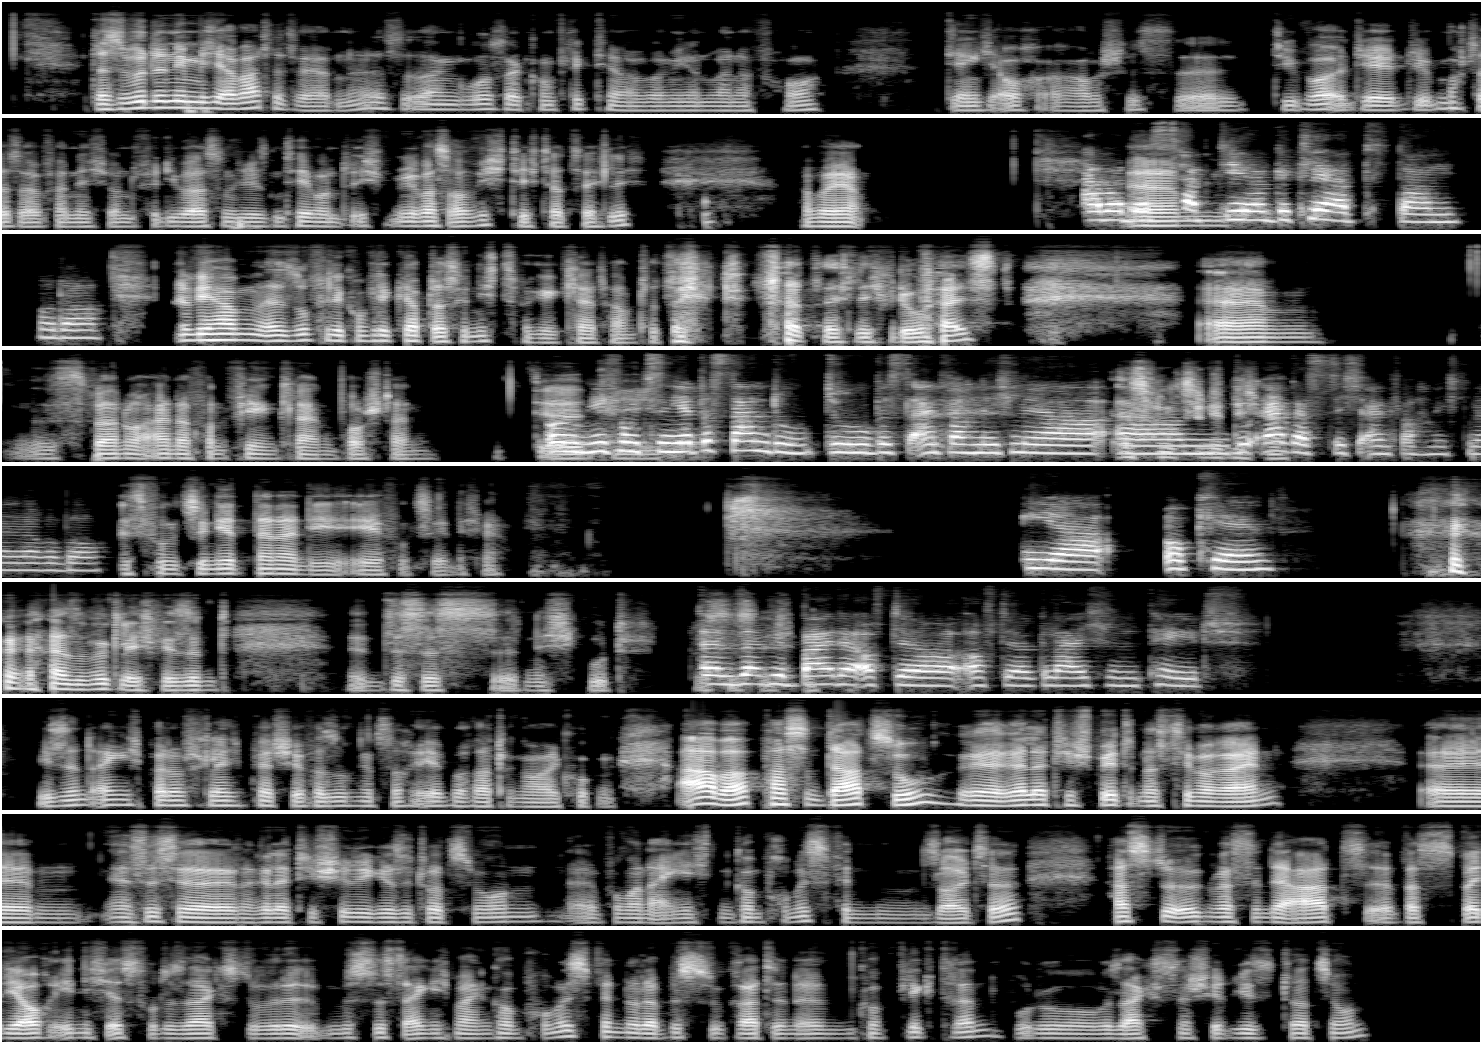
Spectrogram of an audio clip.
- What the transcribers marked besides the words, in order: other background noise; tapping; laughing while speaking: "tatsächlich, wie du weißt"; chuckle; chuckle; in English: "Page?"; in English: "Page"; stressed: "Aber"
- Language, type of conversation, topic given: German, unstructured, Wie findest du in einer schwierigen Situation einen Kompromiss?
- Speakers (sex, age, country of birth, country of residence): female, 30-34, Germany, Germany; male, 25-29, Germany, Germany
